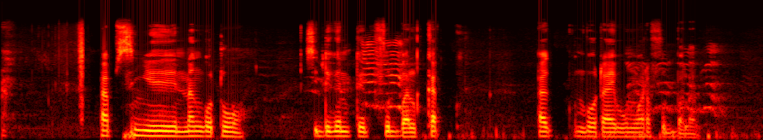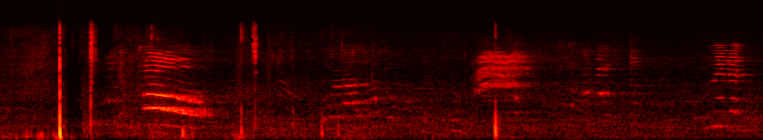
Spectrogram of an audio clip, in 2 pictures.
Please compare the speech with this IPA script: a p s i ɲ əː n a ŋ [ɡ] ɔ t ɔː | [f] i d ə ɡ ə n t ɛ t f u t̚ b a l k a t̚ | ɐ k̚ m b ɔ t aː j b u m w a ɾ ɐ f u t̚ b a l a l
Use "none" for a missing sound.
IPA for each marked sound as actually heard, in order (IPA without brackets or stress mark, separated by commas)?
ɡ, s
